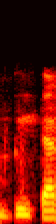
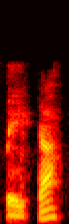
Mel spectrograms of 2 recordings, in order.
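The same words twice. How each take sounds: First: बीटा with a long "ee", BEE-ta; common mispronunciation. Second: Beta with an "ay" vowel, BAY-ta; corrected pronunciation. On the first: Teacher quoting the common mistake, बीटा said "BEE-ta". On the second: Teacher correcting learners' Greek letter, beta said "BAY-ta". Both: Shown as a demonstration. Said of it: "बीटा नहीं, it's beta".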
